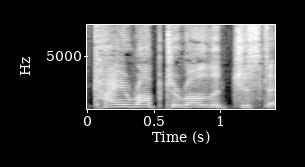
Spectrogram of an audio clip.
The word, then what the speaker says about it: chiropterologist: Uh, chiropterologist.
